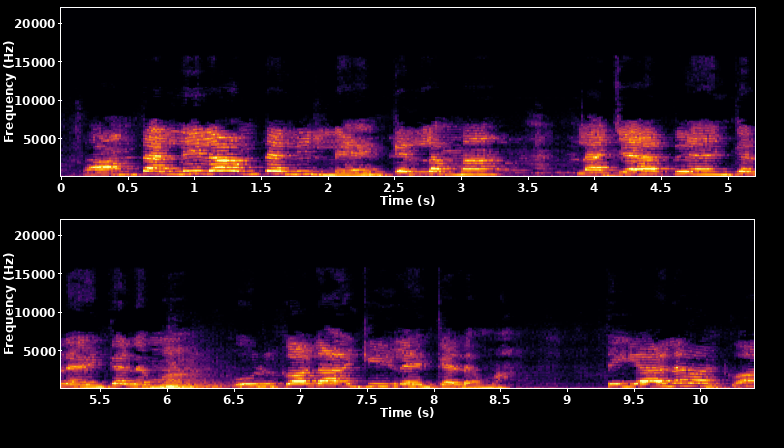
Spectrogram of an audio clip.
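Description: A young child singing in a high voice, holding steady notes in short phrases with brief pauses. A short burst of noise comes about six seconds in.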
